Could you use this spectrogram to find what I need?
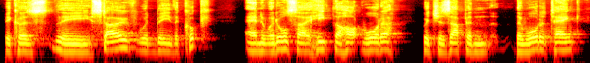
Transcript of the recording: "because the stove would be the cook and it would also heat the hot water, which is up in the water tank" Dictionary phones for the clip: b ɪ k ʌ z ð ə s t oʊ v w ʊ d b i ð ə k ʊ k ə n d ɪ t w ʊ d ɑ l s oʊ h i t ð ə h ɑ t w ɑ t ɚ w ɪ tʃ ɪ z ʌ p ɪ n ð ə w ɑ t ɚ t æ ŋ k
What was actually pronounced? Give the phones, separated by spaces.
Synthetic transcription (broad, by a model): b ɪ k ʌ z ð ə s t oʊ v w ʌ d b i ð ə k ʊ k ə n ɪ t w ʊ d ɑ l s oʊ h i t ð ə h ɑ t w ɑ t ɚ w ɪ tʃ ɪ z ʌ p ɪ n ð ə w ɑ t ɚ t æ ŋ k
